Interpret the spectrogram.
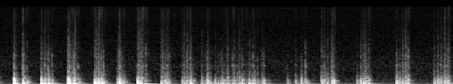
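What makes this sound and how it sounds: A large inflated green latex balloon, hollow and resting on a palm, is tapped with the fingers. It gives a series of soft, dull, low thumps with a quick decay, arriving at an uneven pace and bunching into faster flurries in the middle before spacing out again.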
